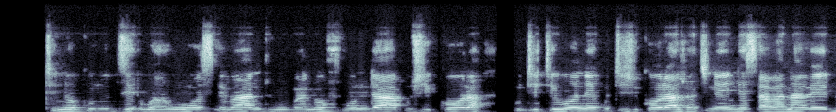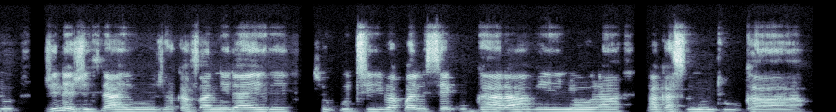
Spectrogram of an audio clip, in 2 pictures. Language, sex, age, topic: Ndau, female, 25-35, education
